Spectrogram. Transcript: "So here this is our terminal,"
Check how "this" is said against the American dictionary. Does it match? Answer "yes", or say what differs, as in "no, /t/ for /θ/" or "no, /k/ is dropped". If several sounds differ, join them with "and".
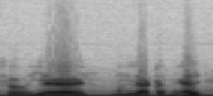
no, /s/ is dropped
